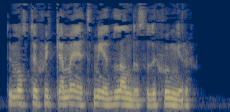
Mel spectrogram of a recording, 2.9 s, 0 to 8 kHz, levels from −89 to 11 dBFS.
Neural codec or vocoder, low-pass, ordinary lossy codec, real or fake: none; 7.2 kHz; MP3, 32 kbps; real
